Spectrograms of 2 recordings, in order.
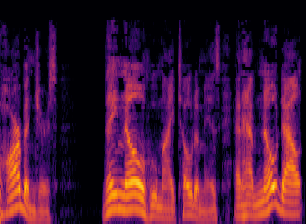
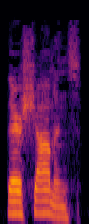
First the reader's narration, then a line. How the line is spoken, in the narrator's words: said sadly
